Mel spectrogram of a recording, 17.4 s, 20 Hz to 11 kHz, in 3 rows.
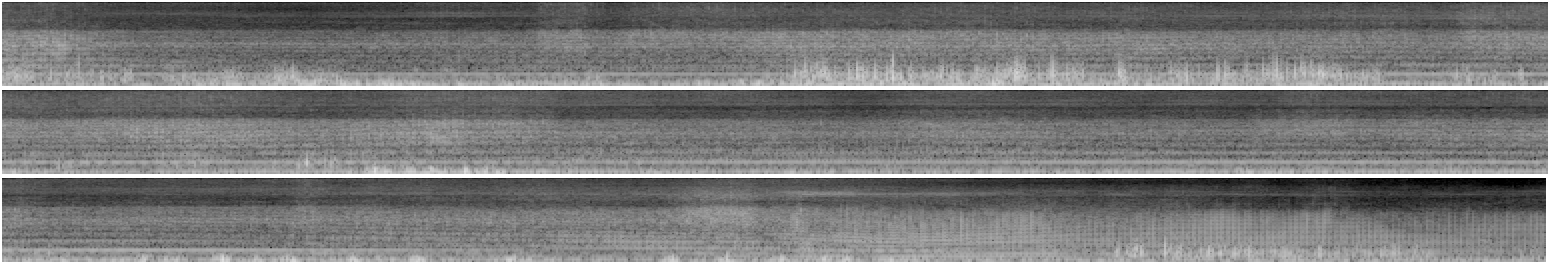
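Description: Beam E5 electric RC helicopter flying overhead: the motor and rotor whine sweeps up and down in pitch as it manoeuvres, with a few low rumbles.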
